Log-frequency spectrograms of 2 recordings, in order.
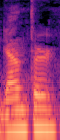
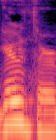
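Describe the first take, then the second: First: The vowel after the G is short. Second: The vowel after the G is long. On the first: The speaker calls it wrong. "which would be the short uh, pronunciation of the U" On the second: The speaker calls it right. "the U has the umlauts over top of it, meaning that it is a long pronounced letter"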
